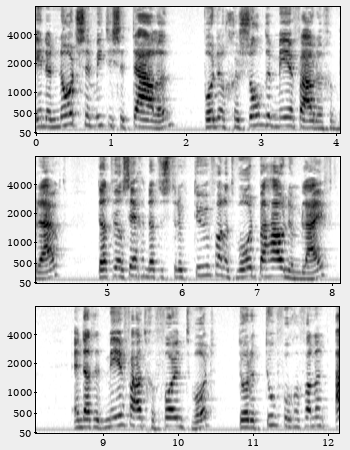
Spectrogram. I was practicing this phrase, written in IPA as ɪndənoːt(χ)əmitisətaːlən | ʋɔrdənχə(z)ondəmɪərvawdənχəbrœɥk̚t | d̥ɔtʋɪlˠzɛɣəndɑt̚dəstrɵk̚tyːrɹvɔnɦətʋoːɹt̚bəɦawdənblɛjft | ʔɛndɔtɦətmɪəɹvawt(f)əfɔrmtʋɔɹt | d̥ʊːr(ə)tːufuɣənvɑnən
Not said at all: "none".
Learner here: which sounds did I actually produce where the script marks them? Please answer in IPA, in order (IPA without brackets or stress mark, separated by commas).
s, z, χ, ə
